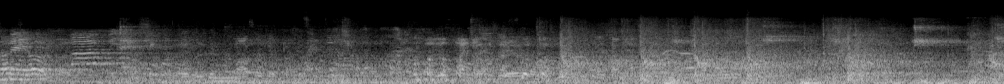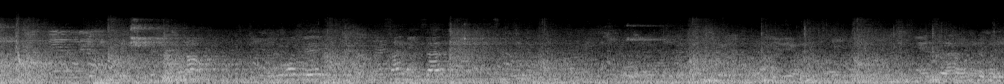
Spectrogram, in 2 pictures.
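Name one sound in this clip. Footsteps thud quickly on a wooden floor.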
